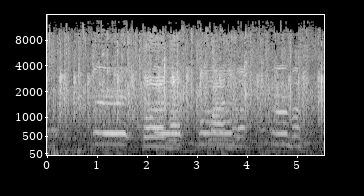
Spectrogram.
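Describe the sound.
An audience on a TV programme applauds a musician in a steady, dense wash of clapping that swells and holds for several seconds, mixed with a man's voice and sustained musical tones.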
